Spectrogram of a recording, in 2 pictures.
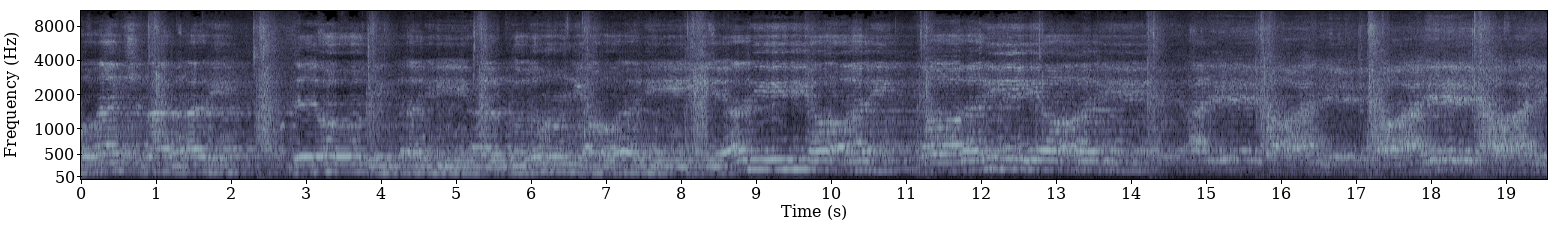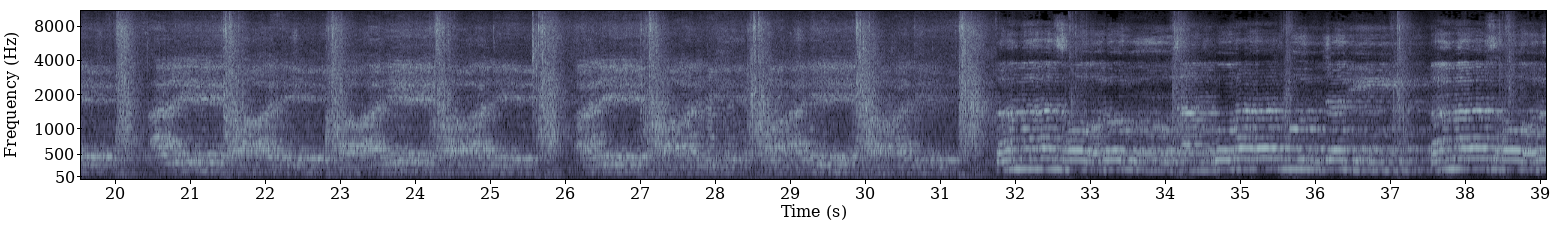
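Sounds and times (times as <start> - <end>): man chanting a lament: 0.0 - 15.6, 27.3 - 31.1, 31.8 - 39.0
sharp rhythmic strikes: 12.6 - 31.9, 36.6 - 39.0.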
